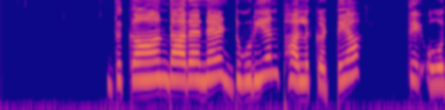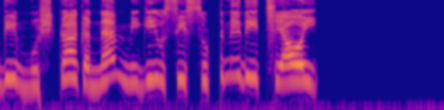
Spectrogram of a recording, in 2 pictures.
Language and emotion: Dogri, disgusted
